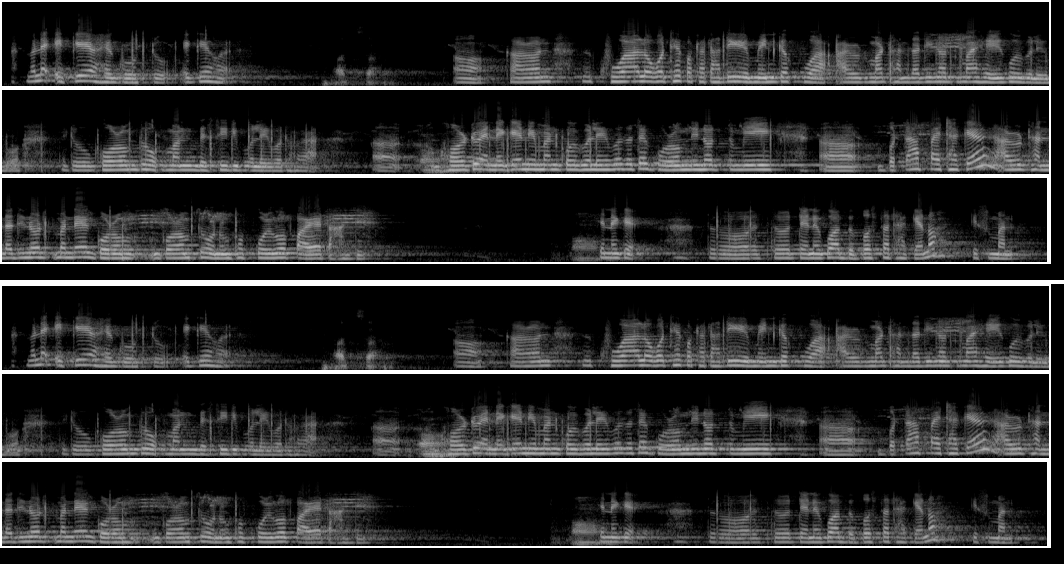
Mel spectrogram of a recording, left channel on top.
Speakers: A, on the left (about 15°); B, on the right (about 30°).
A: মানে একেই আহে গ্ৰোথটো একে হয়।
B: আচ্ছা।
A: অ', কাৰণ খোৱা লগতহে কথা তাহাতি মেইনকে খোৱা আৰু তোমাৰ ঠাণ্ডা দিনত তোমাৰ হেৰি কৰিব লাগিব। এইটো গৰমটো অকমান বেছি দিব লাগিব ধৰা। অ',
B: অঁ
A: ঘৰটো এনেকে নিৰ্মণ কৰিব লাগিব যাতে গৰম দিনত তুমি আ বতাহ পাই থাকে আৰু ঠাণ্ডা দিনত মানে গৰম গৰমটো অনুভৱ কৰিব পাৰে তাহাঁতি।
B: অ'।
A: তেনেকে ত' ত' তেনেকুৱা ব্যৱস্থা থাকে ন। কিছুমান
